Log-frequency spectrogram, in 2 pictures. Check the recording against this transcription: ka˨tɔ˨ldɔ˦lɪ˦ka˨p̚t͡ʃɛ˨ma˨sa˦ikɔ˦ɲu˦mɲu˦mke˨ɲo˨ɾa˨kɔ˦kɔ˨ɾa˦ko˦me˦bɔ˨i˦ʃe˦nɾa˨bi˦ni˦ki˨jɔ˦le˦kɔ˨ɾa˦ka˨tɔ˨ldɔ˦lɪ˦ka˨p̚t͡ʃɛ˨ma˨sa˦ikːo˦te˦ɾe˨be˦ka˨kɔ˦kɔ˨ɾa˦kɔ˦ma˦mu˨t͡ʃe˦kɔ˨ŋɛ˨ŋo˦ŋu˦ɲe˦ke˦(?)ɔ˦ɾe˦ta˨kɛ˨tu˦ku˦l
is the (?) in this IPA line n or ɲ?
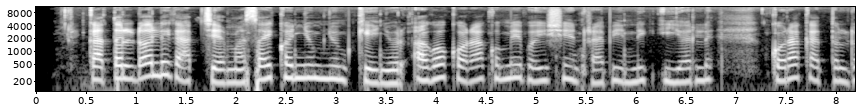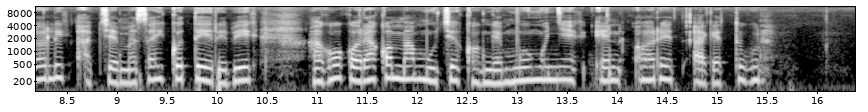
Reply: n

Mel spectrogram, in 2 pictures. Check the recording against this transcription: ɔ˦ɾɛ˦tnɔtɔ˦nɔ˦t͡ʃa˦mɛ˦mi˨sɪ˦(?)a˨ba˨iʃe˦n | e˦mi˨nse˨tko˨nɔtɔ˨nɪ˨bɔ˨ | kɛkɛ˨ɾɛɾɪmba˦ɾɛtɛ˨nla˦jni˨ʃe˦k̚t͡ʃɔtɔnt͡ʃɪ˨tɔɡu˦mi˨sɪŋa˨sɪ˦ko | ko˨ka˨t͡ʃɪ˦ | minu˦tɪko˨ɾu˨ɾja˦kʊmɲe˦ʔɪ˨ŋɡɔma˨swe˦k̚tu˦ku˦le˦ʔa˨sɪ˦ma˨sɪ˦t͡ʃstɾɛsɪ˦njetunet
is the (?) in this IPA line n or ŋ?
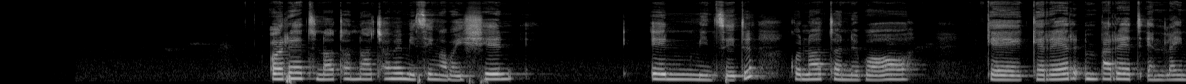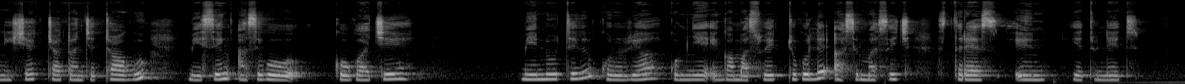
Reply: ŋ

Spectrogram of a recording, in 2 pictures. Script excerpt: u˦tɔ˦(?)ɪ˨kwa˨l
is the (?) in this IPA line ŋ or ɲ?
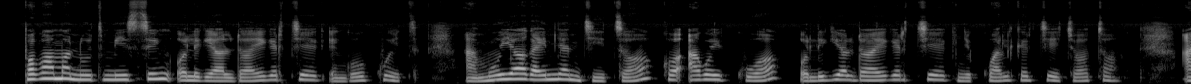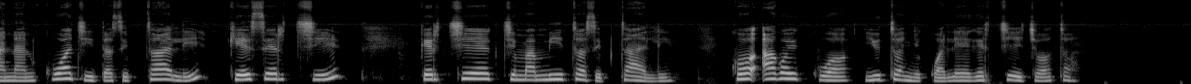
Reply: ɲ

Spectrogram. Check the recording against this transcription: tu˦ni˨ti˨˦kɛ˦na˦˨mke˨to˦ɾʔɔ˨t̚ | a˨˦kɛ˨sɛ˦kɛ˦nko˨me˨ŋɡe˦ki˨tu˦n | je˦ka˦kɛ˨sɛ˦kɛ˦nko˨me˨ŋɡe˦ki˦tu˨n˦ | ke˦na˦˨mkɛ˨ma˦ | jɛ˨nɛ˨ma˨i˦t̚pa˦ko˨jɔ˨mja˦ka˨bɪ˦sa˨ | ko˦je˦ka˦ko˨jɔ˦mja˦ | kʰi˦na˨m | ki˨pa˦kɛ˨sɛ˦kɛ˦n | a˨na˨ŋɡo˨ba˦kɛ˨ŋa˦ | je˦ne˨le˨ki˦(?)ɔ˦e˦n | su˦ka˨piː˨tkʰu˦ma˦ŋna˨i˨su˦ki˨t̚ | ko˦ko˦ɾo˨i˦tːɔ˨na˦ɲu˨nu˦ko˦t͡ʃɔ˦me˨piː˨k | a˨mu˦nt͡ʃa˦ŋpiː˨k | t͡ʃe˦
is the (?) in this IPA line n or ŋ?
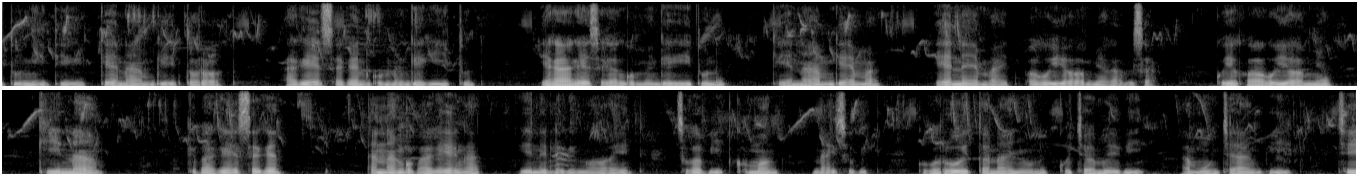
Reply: ŋ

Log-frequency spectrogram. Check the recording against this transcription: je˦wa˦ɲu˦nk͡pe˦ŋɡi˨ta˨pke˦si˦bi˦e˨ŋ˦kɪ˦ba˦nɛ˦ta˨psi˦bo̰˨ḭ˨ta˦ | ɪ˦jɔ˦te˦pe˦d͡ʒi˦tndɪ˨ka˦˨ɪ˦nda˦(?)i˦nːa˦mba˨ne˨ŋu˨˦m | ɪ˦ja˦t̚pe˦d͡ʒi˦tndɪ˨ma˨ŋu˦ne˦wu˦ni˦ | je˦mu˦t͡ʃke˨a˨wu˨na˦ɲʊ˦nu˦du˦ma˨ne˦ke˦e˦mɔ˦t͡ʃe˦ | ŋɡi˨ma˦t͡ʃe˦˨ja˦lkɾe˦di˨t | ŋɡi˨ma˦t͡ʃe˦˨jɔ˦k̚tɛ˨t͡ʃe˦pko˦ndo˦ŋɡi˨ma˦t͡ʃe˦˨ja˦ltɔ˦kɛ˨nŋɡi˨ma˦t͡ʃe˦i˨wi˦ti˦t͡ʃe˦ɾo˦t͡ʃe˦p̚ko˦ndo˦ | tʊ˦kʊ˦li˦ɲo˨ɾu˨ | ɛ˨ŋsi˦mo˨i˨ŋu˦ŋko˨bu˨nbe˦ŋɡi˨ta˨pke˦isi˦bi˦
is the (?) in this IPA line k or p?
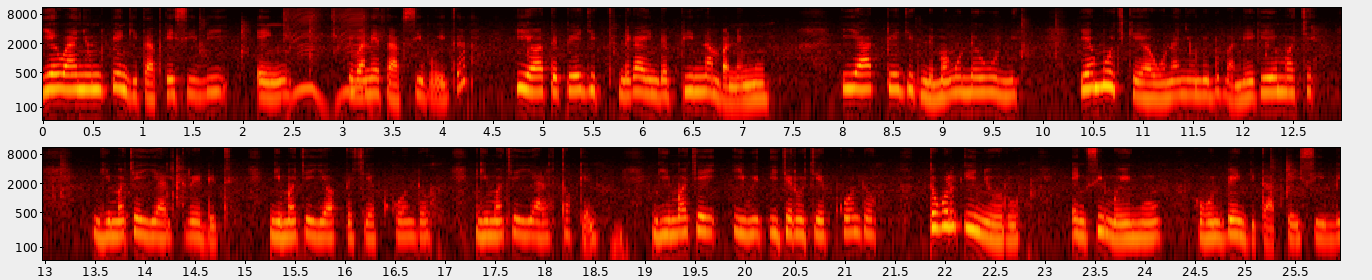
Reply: p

